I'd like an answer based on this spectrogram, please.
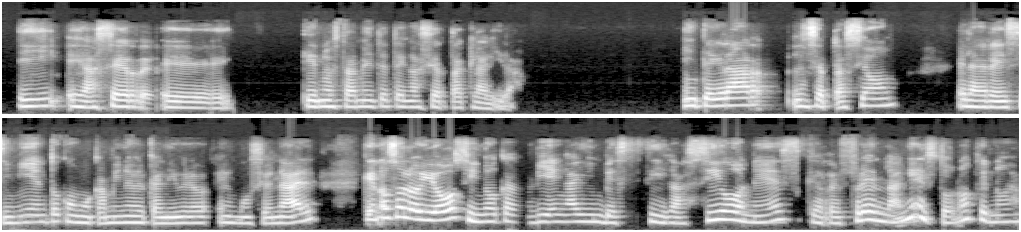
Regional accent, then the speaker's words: Peru; yo soy de Perú

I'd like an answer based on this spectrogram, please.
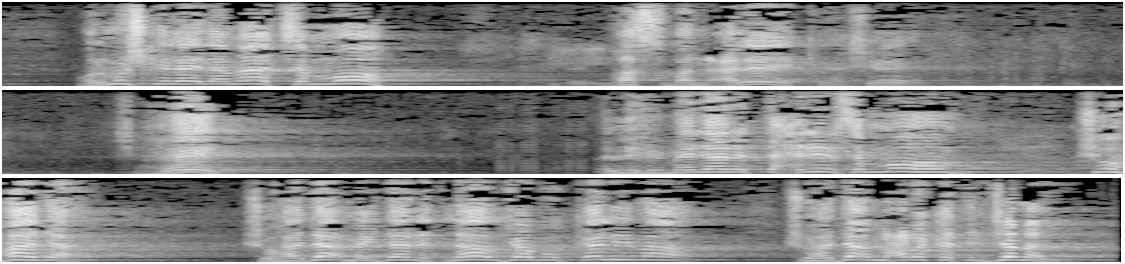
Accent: Kuwait; بل عندنا في الكويت بقول لكم قصة أغرب ما أغرب من الخيال

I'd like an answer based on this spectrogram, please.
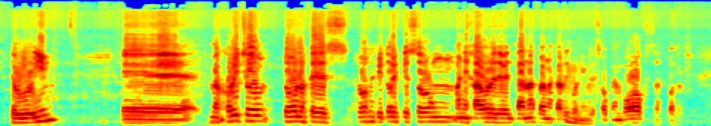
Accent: Peru; yo soy de Perú. Aquí son exactamente la 1:00 p.m. con 8 minutos, y bueno, desde acá, desde Perú

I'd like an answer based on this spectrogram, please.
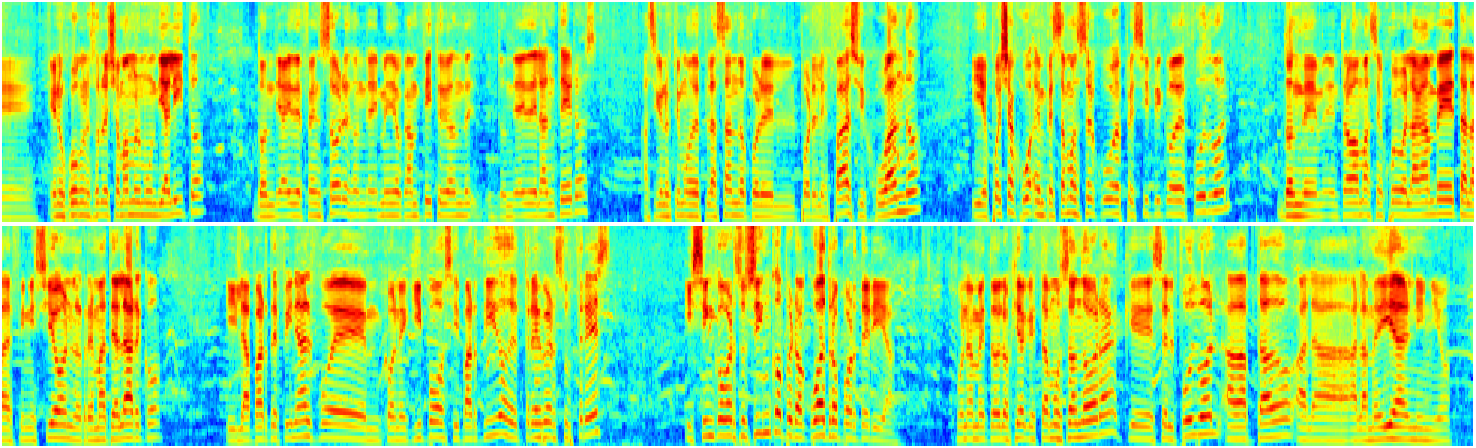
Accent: Rosario, Santa Fe, Argentina; vengo de la ciudad de Rosario, Argentina

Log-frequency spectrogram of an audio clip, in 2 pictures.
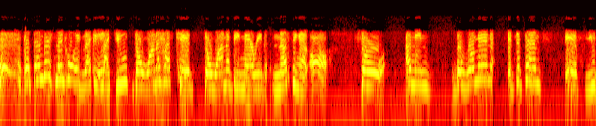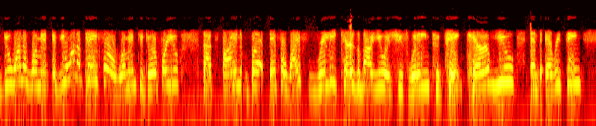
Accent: California, United States; born there; My parents are from Mexico. I was born here in California.

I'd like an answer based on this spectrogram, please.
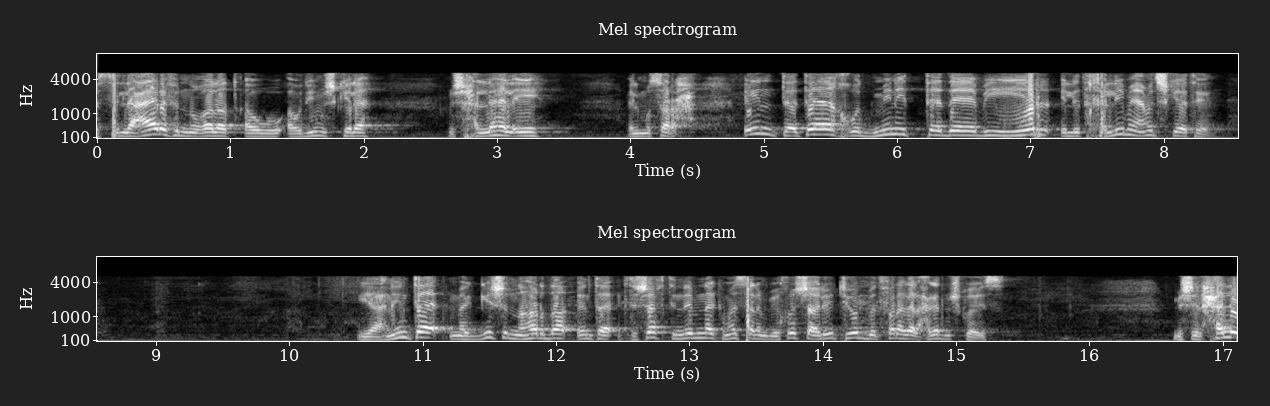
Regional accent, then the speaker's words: Egypt; احنا كمصريين نسميه ايه فهلوة

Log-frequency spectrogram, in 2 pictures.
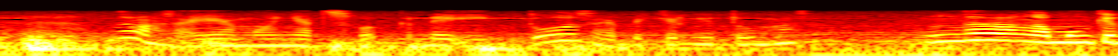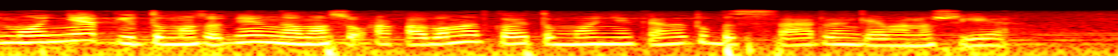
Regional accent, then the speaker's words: Balikpapan, East Kalimantan, Indonesia; now in Samarinda, Indonesia; Kalau saya asalnya dari Balikpapan

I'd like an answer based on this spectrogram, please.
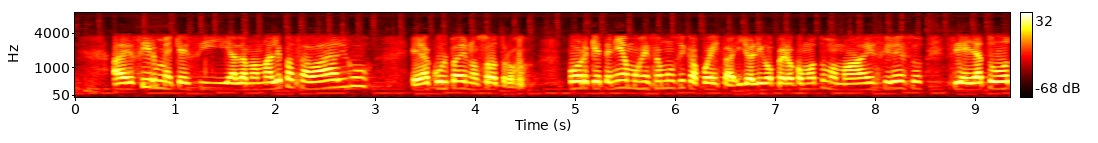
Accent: Venezuela; Tú sabes que yo, a pesar de que soy muy venezolano hasta la muerte, tengo descendencia española

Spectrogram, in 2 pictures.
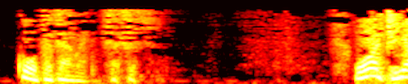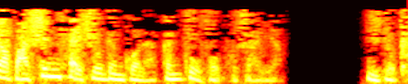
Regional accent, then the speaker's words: China; 我们中国人讲的起心动念言语造作，没有一样不是合情合法啊

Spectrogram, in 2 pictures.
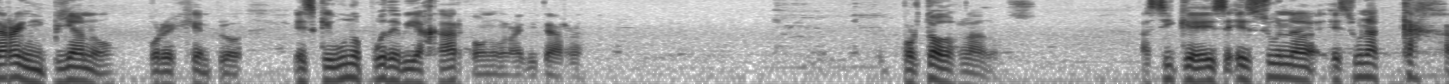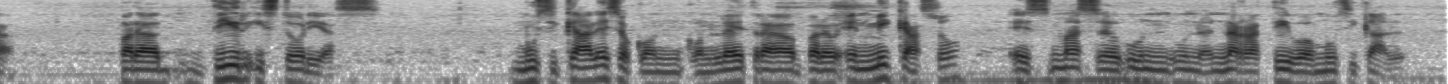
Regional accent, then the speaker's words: Argentina; born there; yo no vengo de una parte particular, yo no creo, soy más internacional porque nací en Argentina, inglés, un poco inglés, americano, así que yo no vengo de un lugar particular.

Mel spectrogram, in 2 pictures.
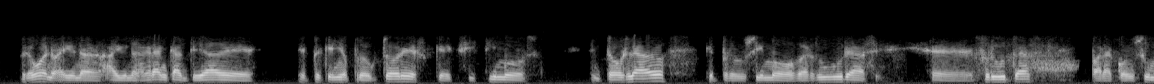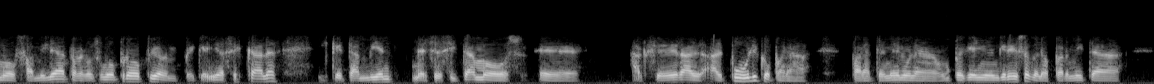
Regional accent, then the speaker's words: Rivadavia, Mendoza, Argentina; Yo soy de Rivadavia, arriba, casi con el borde de Junín y de Luján, cerca del Carrizal.

